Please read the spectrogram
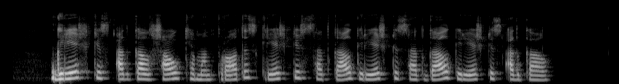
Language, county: Lithuanian, Vilnius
